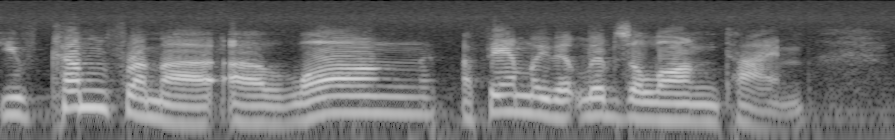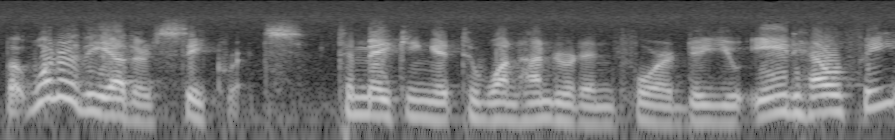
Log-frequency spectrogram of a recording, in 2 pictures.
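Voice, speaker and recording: A man with an ordinary speaking voice, fairly high pitched for a man, with lively intonation, very even loudness, a moderate pace and a quiet background. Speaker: talk show host. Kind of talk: interview question.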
